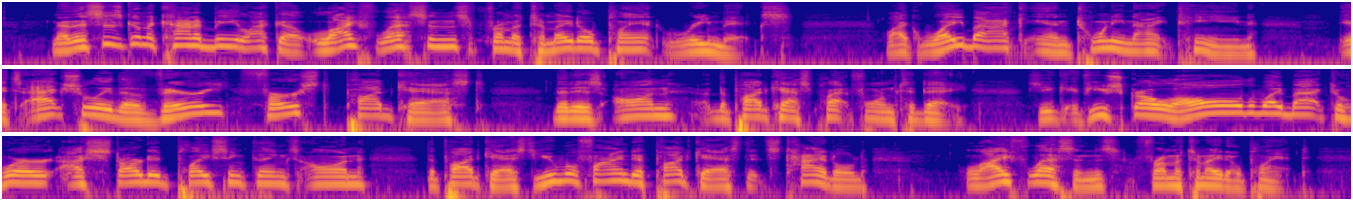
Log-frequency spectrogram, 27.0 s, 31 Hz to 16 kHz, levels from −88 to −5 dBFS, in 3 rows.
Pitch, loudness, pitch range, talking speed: 150 Hz, -29 LUFS, 120-170 Hz, 145 wpm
